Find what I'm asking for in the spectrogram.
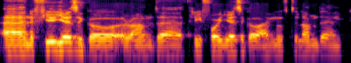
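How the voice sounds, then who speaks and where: A startup founder from Lebanon, young and male, gives a testimonial interview in a fairly low, warm voice with level intonation. His speech is halting and full of fillers and false starts.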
